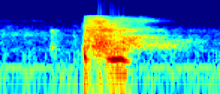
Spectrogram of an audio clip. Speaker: guys, I'm gonna sneeze, like usual.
